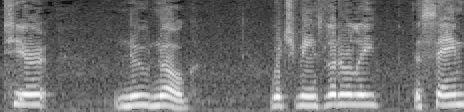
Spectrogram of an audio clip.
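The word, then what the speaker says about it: Tír na nÓg: In Ireland, instead of, quote, "to the land of youth," unquote, we say, quote, "to Tir na Nog," pronounced Tir nu Nog, which means literally the same thing, but has powerful legendary associations.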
